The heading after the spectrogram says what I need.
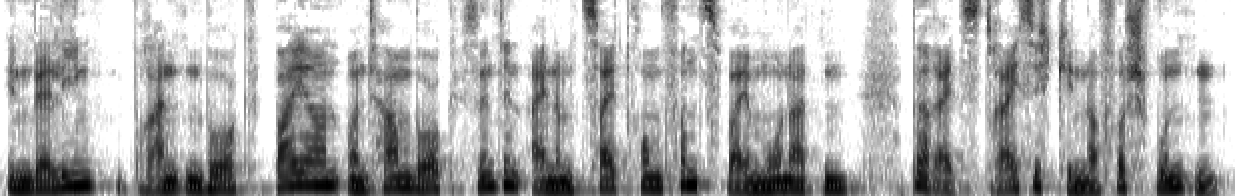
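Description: A man's voice: medium pitch, lively intonation, a little slow, few pauses, warm tone, natural voice. A man voicing a cool, authoritative male homicide inspector in a read-aloud crime story, formal and self-assured.

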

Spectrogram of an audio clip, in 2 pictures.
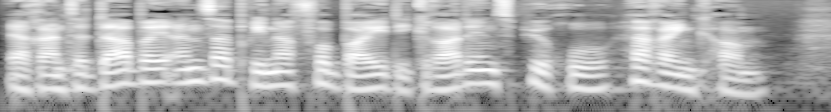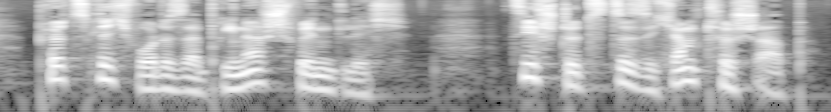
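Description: A man reads a crime story aloud in a plain, steady voice. His pitch sits in the middle range. The narration moves evenly from scene to scene. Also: measured pace.

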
